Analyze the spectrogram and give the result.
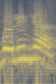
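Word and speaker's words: Bolinhas: It is called, it's pronounced Bolinjas, okay?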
